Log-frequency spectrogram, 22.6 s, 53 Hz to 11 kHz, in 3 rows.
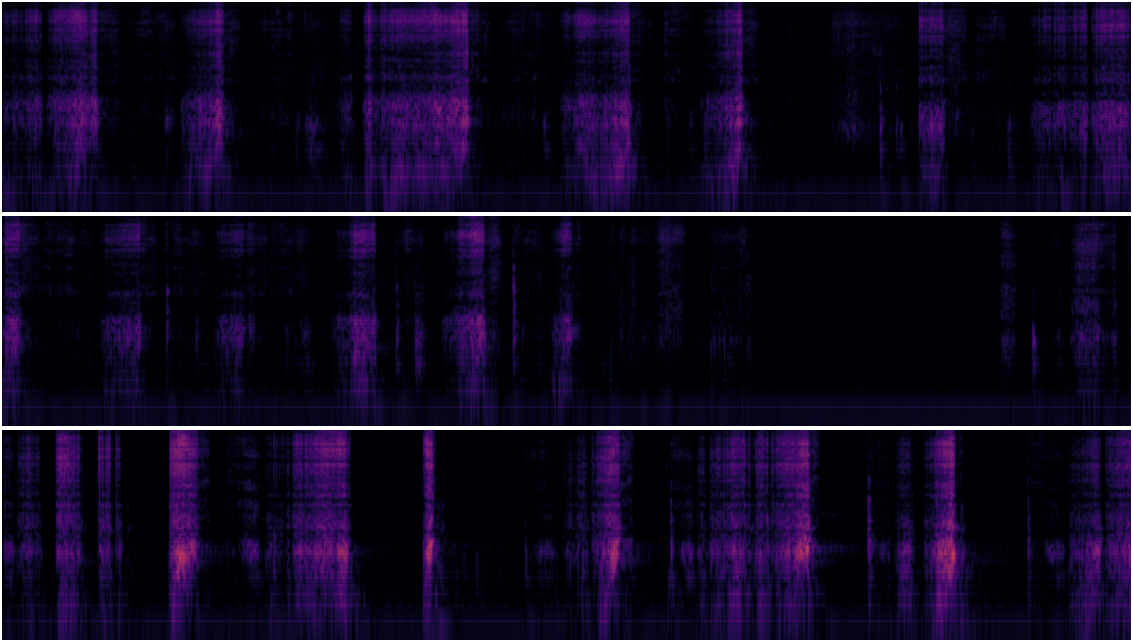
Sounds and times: drawing with a pencil 0:00.1 - 0:12.5
Carving A Viola 0:00.2 - 0:05.0
Carving A Viola 0:05.6 - 0:11.9
drawing with a pencil 0:18.6 - 0:22.5
Carving A Viola 0:18.8 - 0:22.5

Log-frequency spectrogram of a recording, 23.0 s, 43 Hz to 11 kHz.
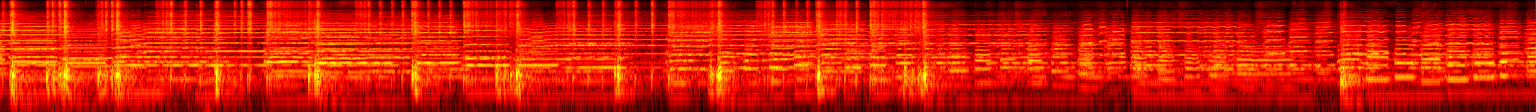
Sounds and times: parishioners walk the streets in procession 0:00.0 - 0:23.0
playing pieces of music 0:00.0 - 0:23.0

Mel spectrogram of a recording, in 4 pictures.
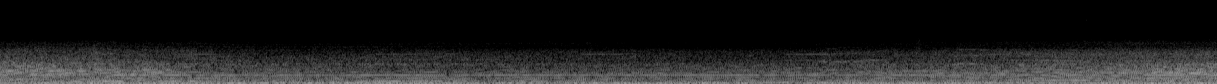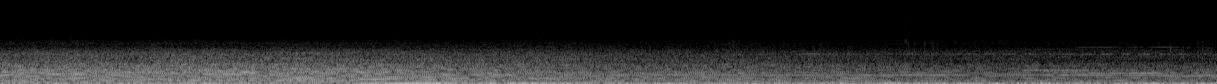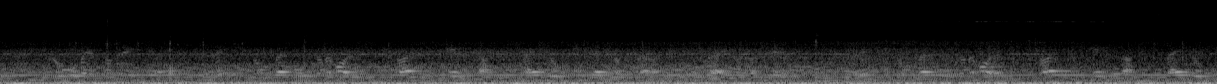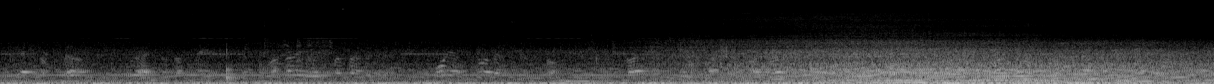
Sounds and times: traffic 0:00.0 - 0:48.6

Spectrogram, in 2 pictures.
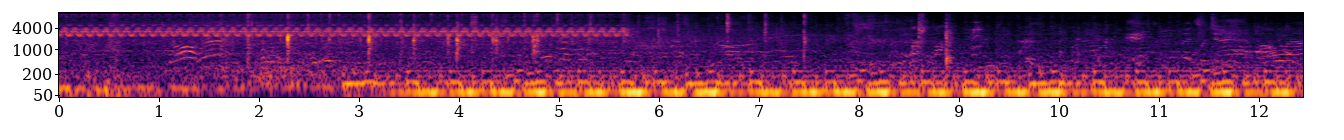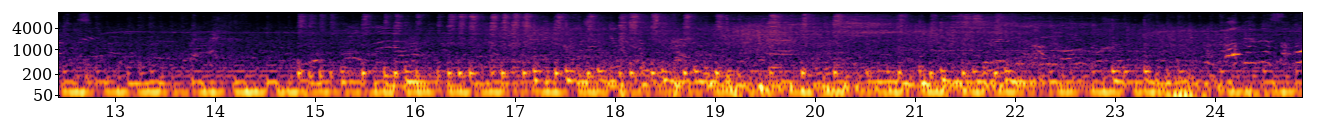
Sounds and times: car alarm 0:00.0 - 0:06.5
music 0:00.0 - 0:24.8
voices from the crowd 0:00.0 - 0:24.8

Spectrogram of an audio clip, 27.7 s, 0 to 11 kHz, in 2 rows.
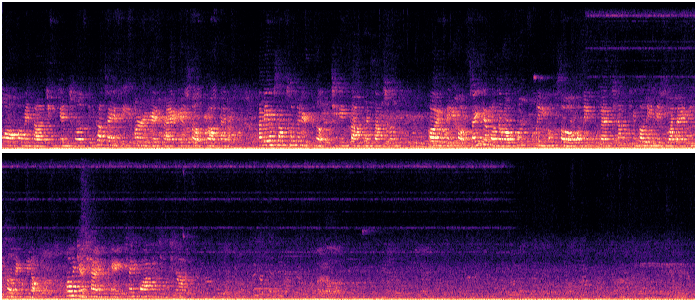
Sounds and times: Trains arrive at the station 0:00.0 - 0:27.7
Station broadcast messages 0:10.6 - 0:21.4

